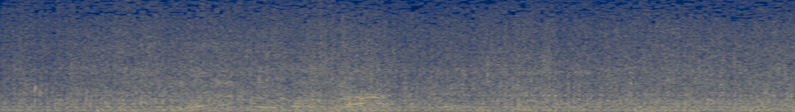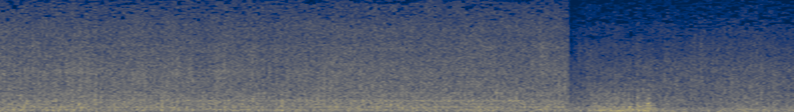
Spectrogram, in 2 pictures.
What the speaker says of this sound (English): you can start filling it with water.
